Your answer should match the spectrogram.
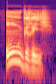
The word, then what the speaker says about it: Hongrie: La Hongrie. So remember, H doesn't exist, so you don't pronounce it. So it starts with O-N, on, and then gris. Final E, not pronounced.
